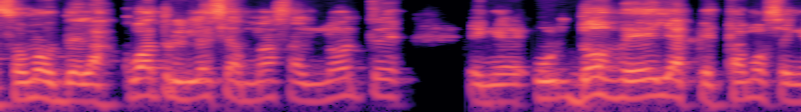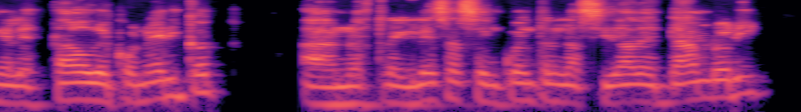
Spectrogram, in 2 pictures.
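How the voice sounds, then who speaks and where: Pastor, 30s, husky and fairly high, dry close sound, earnest and halting; for an online church class. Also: male voice, a little mellow, no room sound. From Cuba. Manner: earnest, hesitant with many fillers. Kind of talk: online teaching talk.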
